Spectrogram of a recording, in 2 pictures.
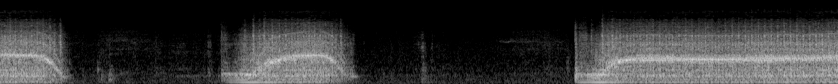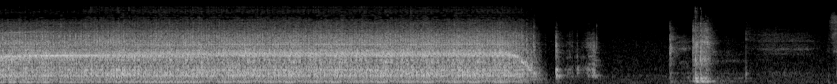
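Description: An overlocker stitches a stretch neckband onto dress fabric, its motor whirring in a short burst and then a steady, close, buzzing run of several seconds before stopping, followed by faint handling noises.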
